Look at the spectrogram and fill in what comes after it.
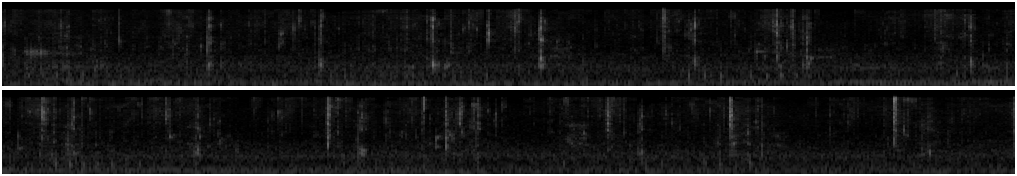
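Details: A cougar at a big cat rescue sanctuary purrs in a steady, low rumble beneath sharp wet clicks of lapping as it takes a drink of water.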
